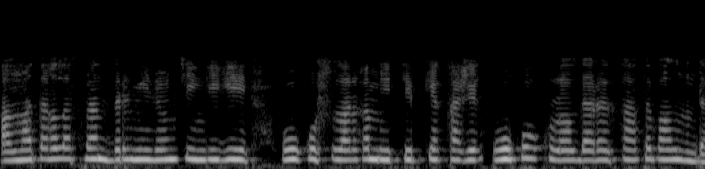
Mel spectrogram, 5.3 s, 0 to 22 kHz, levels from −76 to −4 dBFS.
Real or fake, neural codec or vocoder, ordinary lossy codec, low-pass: fake; codec, 16 kHz in and 24 kHz out, 1.1 kbps, FireRedTTS-2 codec; Opus, 24 kbps; 5.4 kHz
